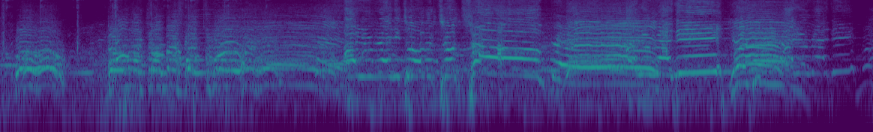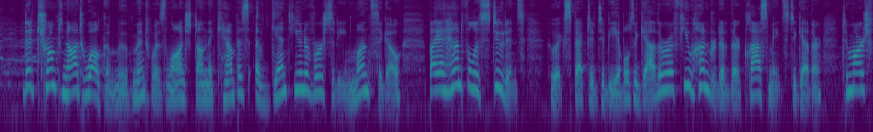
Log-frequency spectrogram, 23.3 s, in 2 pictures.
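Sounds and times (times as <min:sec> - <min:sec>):
crowd of protesters in Brussels chanting and whooping against Donald Trump's visit: 0:00.0 - 0:12.2
speech: 0:12.0 - 0:23.2.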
